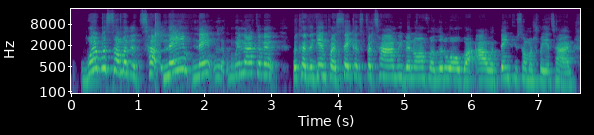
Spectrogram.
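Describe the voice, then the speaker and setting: A young woman hosting a live online conversation, animated and laughing often as she talks. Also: fairly high pitch. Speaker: host.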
